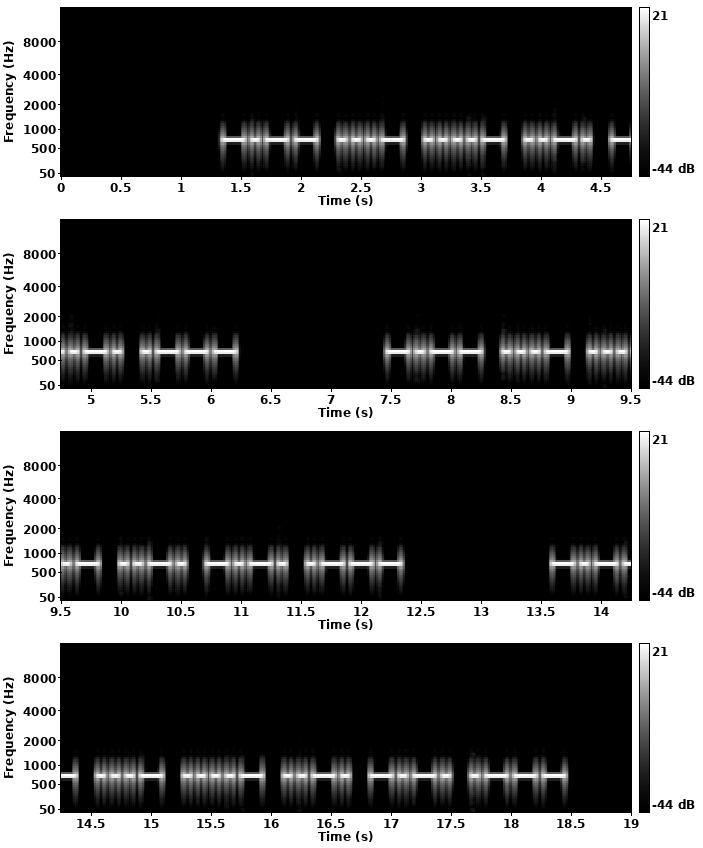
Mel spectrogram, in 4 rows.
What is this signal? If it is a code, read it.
Morse code, heard as a keyed tone, about 21 wpm, 700 Hz. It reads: YV4FCJ YV4FCJ YV4FCJ
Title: DXCC-100 Call Signs - 6 Characters - Repeated 3x - 20wpm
